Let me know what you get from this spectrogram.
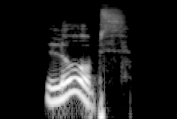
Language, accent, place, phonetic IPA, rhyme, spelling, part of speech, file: German, Germany, Berlin, [loːps], -oːps, Lobs, noun, De-Lobs.ogg
- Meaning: 1. genitive singular of Lob n 2. genitive singular of Lob m 3. nominative/genitive/dative/accusative plural of Lob m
